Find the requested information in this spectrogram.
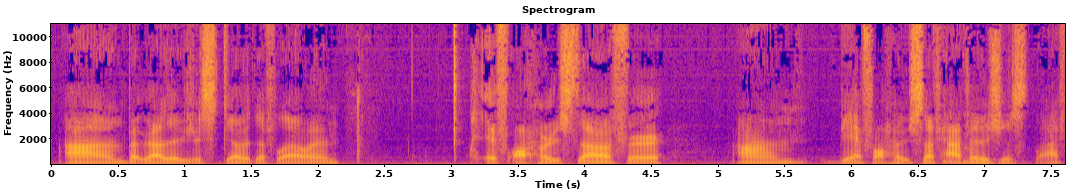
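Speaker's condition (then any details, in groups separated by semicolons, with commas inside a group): Spinal muscular atrophy; lifelong, uses expensive wheelchair, adaptive technology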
